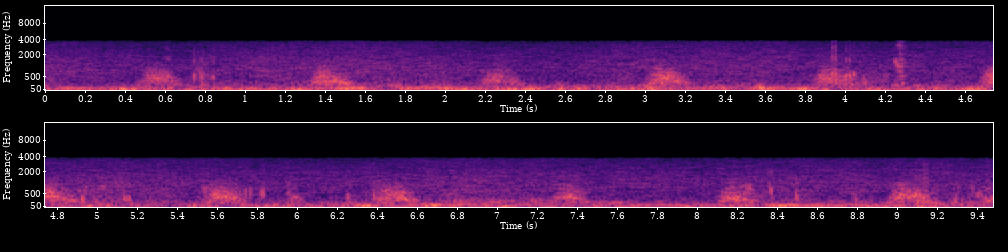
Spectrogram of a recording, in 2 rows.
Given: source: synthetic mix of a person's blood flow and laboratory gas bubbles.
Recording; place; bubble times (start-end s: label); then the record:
Doppler ultrasound of blood flow; subclavian vein
0.56-0.64 s: bubbles
0.71-0.86 s: bubbles
3.90-4.38 s: bubbles
4.88-5.21 s: bubbles
5.51-5.86 s: bubbles
5.93-6.07 s: bubbles
6.21-6.29 s: bubbles
6.35-6.46 s: bubbles
8.16-8.40 s: bubbles
8.47-8.54 s: bubbles
8.76-8.83 s: bubbles
8.96-9.49 s: bubbles
From the record:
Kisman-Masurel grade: 232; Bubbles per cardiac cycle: several, 3 to 8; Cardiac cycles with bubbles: 50 to 99%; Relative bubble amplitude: moderate (0.250 to 0.450); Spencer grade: 3 (all of the cardiac periods contain showers or single bubble signals, but not dominating or overriding the cardiac motion signals); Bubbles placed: anywhere in the cardiac cycle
